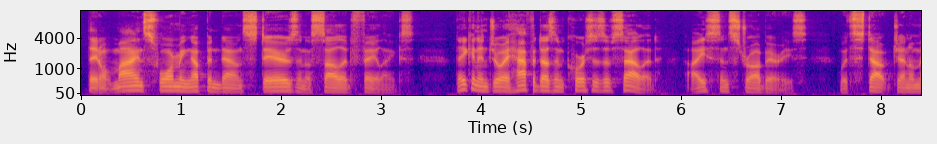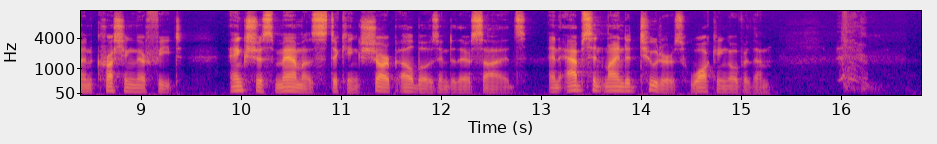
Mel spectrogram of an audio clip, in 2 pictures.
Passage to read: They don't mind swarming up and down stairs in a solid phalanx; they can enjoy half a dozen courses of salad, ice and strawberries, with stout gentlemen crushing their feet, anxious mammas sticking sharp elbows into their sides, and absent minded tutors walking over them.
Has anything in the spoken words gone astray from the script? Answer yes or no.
no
